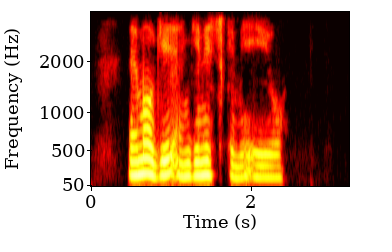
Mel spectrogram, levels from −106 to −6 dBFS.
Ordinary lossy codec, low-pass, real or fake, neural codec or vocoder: Opus, 64 kbps; 3.6 kHz; real; none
